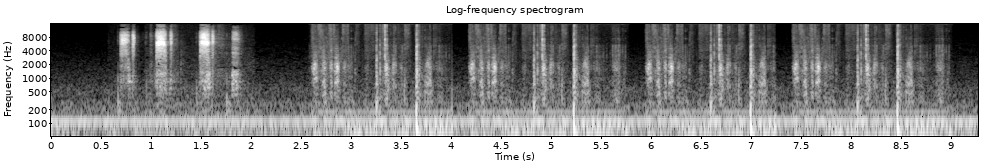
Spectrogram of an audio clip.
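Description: Pen scratching on paper as a writing sound effect: four quick strokes about a second in, then steady scribbling in short runs from about two and a half seconds in until near the end. A faint steady low hum lies underneath.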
